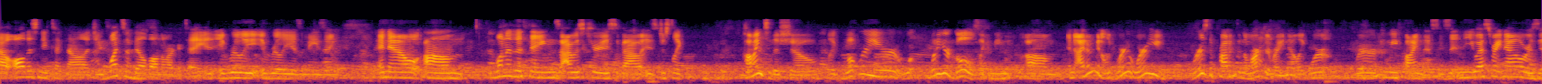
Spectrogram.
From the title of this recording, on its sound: Live From Seafood Expo Global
